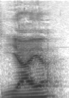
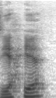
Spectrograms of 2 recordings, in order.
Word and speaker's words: Yahya: on Saturday is well my name is Yaya or if I say it correctly is Yahya and it was a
